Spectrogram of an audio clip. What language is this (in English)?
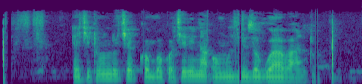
Ganda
